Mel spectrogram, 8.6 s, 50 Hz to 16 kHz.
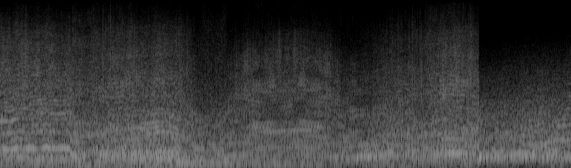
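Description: A 1958 Maserati 250F race car with a 3.5-liter engine screams through a racing video game, loud and continuous, its pitch climbing and dropping through repeated gear changes.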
